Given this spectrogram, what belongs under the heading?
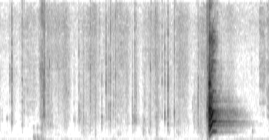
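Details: Young woman with Tourette syndrome on a livestream: a faint sound, then a single sudden, short, high-pitched bark-like yelp; her barks are always high-pitched. Barking vocal tic.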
